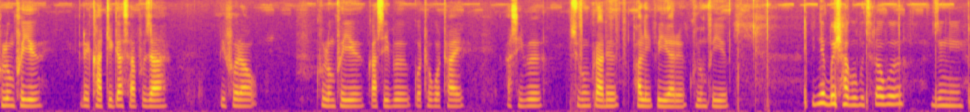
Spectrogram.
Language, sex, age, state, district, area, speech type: Bodo, male, 18-30, Assam, Baksa, rural, spontaneous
